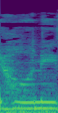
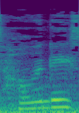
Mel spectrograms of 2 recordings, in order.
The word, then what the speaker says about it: hollandaise: bowl with like homemade holiday sauce hollandaise sauce yeah that's how you say it so so good um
